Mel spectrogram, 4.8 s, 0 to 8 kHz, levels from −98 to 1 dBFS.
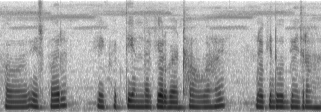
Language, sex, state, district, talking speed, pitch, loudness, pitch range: Hindi, male, Bihar, Sitamarhi, 185 wpm, 150 Hz, -19 LUFS, 145-155 Hz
